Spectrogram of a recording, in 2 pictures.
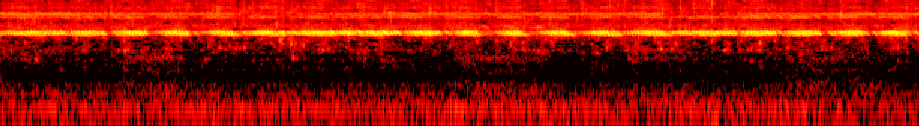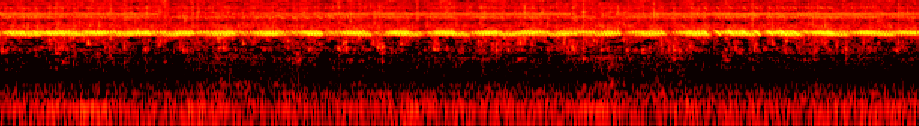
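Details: Autumn insects calling beside a spring in Japan: a dense, steady high-pitched trilling chorus with rapid pulsed chirps throughout, over a soft background wash of running water.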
